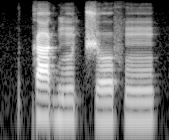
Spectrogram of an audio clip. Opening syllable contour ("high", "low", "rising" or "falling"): high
